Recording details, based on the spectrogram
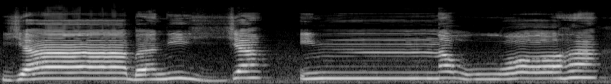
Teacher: نون تشدید ہے، غنہ کر کے پڑھیں گے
